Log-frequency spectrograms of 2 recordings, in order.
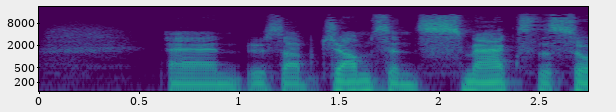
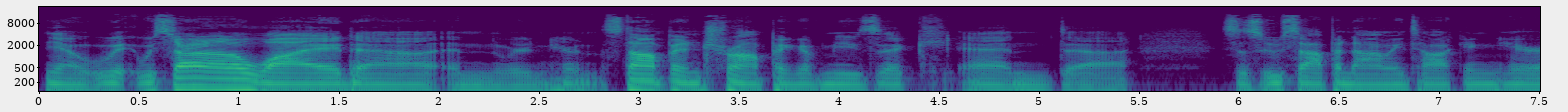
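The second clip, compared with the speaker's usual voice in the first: normal talking voice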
